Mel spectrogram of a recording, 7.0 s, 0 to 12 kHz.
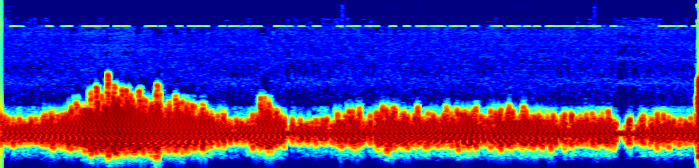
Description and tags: Same idea as for my Iteration Project 1 sample pack, but this time the starting point is the picture from someone else's sound and then iterating the sound-to-image-to-sound process.
This sample is the conversion to sound from the image of this sample:
Used Nicolas Fournell's free Audiopaint program to convert from pictures to sound. The starting sound was approx 7s in lenght, so I will use that. Min freq 50Hz, max freq 10,000Hz.
Left channel volume was a bit weak so boosted it up.
iteration, synthetic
